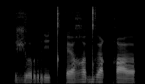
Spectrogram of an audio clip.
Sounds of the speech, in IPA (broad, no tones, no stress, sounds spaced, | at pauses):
ʒ ɤ r i tʰ ɛ ʁ ɐ d ɯ e̯ q ɐ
